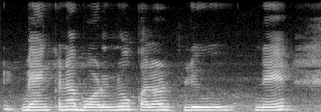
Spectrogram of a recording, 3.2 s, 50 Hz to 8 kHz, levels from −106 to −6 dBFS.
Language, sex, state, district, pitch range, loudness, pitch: Gujarati, female, Gujarat, Gandhinagar, 200-225 Hz, -14 LUFS, 205 Hz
